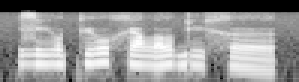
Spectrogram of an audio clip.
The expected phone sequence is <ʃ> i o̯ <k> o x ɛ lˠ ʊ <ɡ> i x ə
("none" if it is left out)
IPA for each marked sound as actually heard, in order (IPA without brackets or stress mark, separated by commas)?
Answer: z, kʲ, ɡ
